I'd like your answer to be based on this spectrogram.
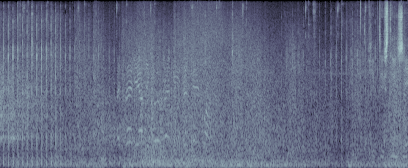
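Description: Dense, continuous gunfire and mortar fire in the war game Wargame Red Dragon roar without a break, loud machine-gun rattle layered over booming impacts, with a voice talking over the din.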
